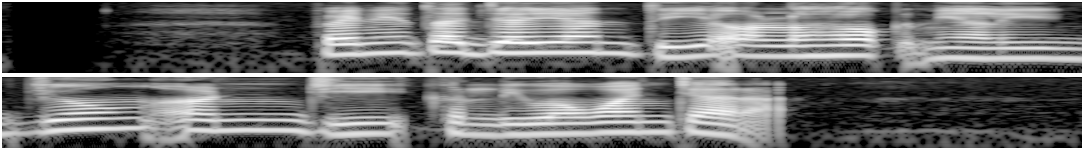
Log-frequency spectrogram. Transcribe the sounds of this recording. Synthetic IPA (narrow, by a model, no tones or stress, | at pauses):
pɛnit̪ad͡ʒajant̪iɔ̰lɔɦɔk̚nialid͡ʒuŋə̰nd͡ʒikərdiwawaɲt͡ʃaɾa̰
